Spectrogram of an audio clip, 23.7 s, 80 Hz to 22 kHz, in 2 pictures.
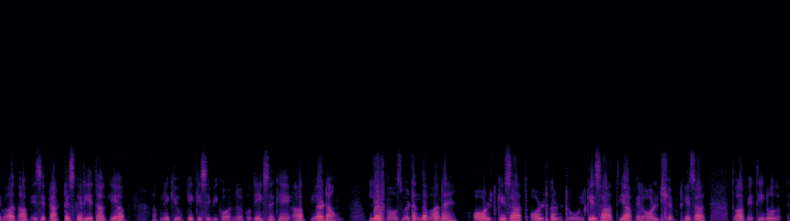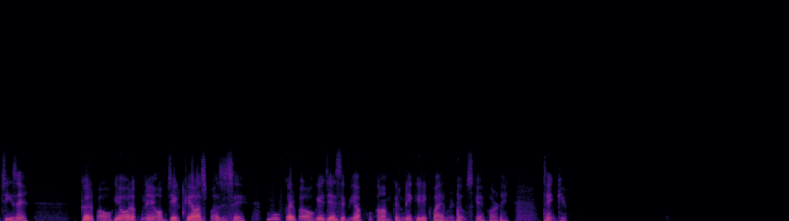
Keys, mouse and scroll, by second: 0.4-7.6 alt+drag, 7.9-9.2 ctrl+alt+middle drag, 9.5-10.6 alt+shift+middle drag, 11.1-13.3 alt+middle drag, 13.3 alt+click, 13.8 shift+middle click, 13.9 alt+shift+click, 14.9 drag, 15.0-15.8 alt+middle drag, 16.4-16.9 alt+shift+middle drag, 17.5-18.3 alt+shift+middle drag, 18.8-19.4 alt+middle drag.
